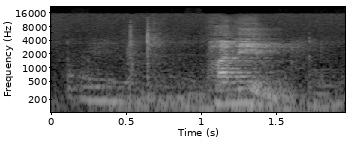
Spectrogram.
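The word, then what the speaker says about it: פָּנִים: Panim. Right? Panim. Do you know how you say the internal self in Hebrew? Pnim. Pnim means your insides. Panim means your outside, your face. Your face, panim, and your pnim are the same word.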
